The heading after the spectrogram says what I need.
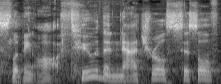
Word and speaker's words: sisal: off to the natural sisal I think it's pronounced sisal Cecil sisal we're gonna go with sisal fibers help with absorption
